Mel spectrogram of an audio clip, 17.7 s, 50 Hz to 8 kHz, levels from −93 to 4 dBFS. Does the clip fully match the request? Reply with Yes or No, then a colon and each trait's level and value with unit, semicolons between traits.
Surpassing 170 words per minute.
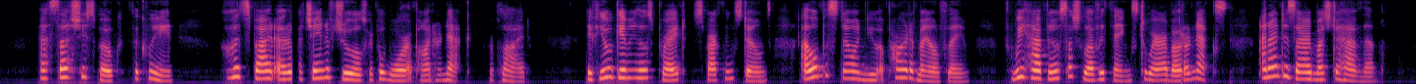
Yes: average, 200 wpm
